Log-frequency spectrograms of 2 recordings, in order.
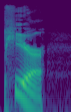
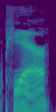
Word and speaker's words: Pierre: In the capital of Pierre, that's how they pronounce it, not like the Frenchman's name Pierre, but rhyming with here, Representative Dale Hargens recounts his vote on the abortion ban.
